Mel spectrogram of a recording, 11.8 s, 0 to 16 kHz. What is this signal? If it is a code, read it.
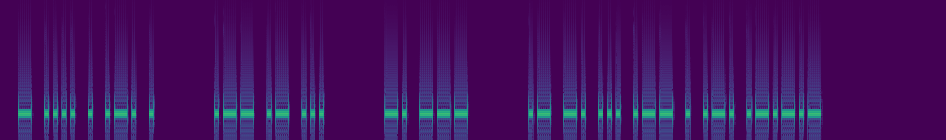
Morse code, heard as a keyed tone, about 22 wpm, 700 Hz. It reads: THERE WAS NO ANSWER.
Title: 2x Word-Spacing - Sentences from Top 300 Words - 22wpm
